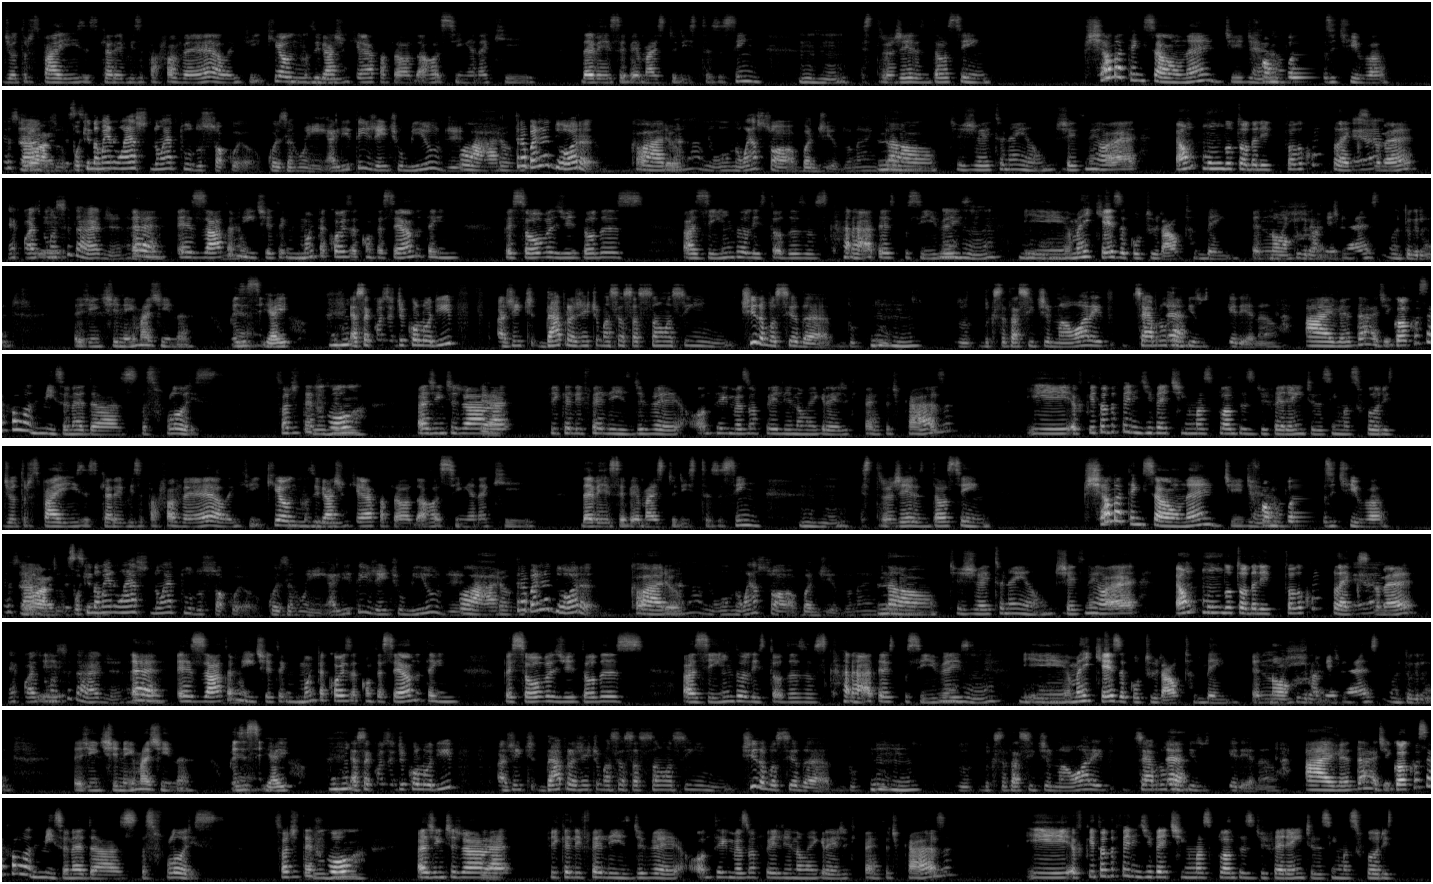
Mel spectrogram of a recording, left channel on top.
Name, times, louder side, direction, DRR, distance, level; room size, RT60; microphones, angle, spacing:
voice 1, 0.0-5.3 5.8-7.7 8.7-9.9 10.8-13.8 14.5-14.8 15.1-15.2 18.9-19.4 20.6-21.1 23.0-25.7 26.0-28.4 28.9-29.2 29.9-33.1 33.6-35.0 35.4-38.2 38.8-42.3 43.6-44.8 45.1-45.6 46.1-46.4 51.6-52.1 54.5-54.7 55.7-59.2 59.9-60.8 61.3-62.2 62.6-66.7 67.4-71.0, right 2 dB, 90° right, 0.9 m, -31 dB
voice 2, 2.9-3.5 8.0-8.5 12.5-12.9 14.3-18.9 19.4-20.6 21.0-23.5 27.8-28.1 28.8-30.2 30.8-31.0 31.5-31.7 37.9-39.2 41.2-42.1 42.4-43.1 43.7-43.9 45.2-45.7 46.1-47.5 47.8-51.8 52.4-55.7 60.3-60.8 61.9-62.2, left 3 dB, 60° left, 0.6 m, -36 dB
2.4 x 2.1 x 2.7 m
head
